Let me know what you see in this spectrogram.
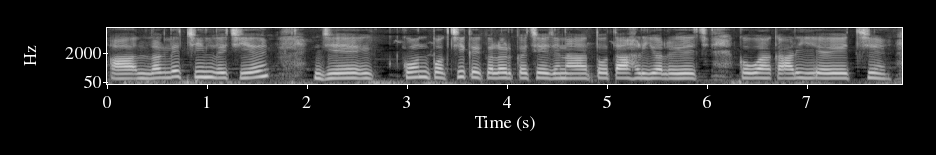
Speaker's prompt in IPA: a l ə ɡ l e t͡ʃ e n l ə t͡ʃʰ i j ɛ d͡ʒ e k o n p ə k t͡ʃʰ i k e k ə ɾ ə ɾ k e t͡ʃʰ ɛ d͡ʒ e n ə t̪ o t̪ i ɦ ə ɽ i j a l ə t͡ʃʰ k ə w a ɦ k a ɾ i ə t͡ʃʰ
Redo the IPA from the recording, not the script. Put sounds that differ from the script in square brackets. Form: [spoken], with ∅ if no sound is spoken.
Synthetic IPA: a l ə ɡ l e t͡ʃ [i] n l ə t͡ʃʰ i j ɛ d͡ʒ e k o n p ə k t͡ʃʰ i k e k ə [l] ə ɾ k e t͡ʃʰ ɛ d͡ʒ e n [a] t̪ o t̪ [a] ɦ ə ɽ i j [ə] l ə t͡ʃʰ k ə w a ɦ k a ɾ i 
